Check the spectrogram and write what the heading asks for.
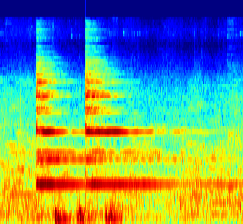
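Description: Temple bell struck twice, about half a second apart, its metallic tone ringing on and slowly fading.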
